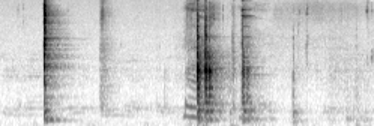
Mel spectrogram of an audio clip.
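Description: A metal teaspoon clinks against dishes in a few sharp, bright taps separated by quiet gaps. Two of the taps fall close together near the middle.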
